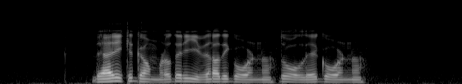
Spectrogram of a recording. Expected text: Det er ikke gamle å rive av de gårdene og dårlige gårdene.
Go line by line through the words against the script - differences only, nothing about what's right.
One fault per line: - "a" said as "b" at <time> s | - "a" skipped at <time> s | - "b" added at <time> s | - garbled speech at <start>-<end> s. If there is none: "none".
none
